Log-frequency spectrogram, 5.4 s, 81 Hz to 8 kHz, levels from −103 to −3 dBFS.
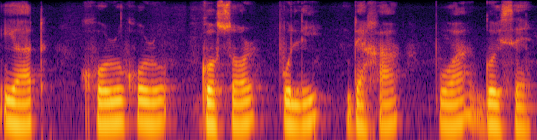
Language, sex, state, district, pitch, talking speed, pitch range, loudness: Assamese, male, Assam, Sonitpur, 140 Hz, 80 wpm, 135-150 Hz, -21 LUFS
